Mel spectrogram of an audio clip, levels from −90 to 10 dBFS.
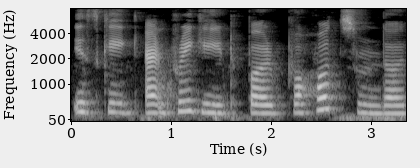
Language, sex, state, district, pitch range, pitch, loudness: Hindi, female, Punjab, Fazilka, 220-255 Hz, 230 Hz, -19 LUFS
